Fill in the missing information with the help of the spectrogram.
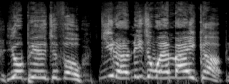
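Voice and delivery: shouting a compliment. Pretend. Cashier imagines yelling praise at a customer, mock shout. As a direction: bark the compliment like a threat. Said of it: "me shouting at you".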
